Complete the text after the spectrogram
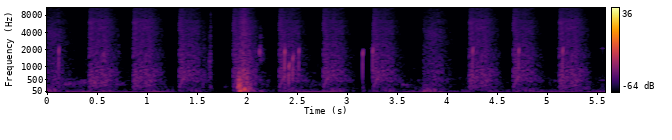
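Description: Sand blocks break with soft crunching pops.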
